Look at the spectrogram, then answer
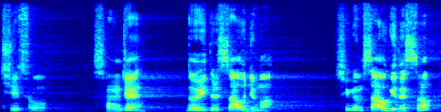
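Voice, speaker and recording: A man's voice: mid-range voice, animated, a little slow, natural voice. A man voicing a determined young hero who speaks earnestly and flares up in an amateur audio drama. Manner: earnest, heated. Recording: long reverb.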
